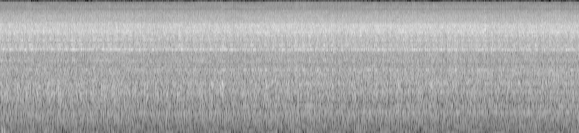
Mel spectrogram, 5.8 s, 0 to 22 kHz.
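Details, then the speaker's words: 1995 Mercedes E320, M104 engine, non-ASR, with shorting throttle-body and MAF wiring (MAF unpowered), cold start after sitting a day: steady even idle, loud airy hiss from the air pump, no misses or knocks; runs smooth. "well, as you can see, the car started right up. Runs pretty smooth. Air pump is on right now, so it's a little louder."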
